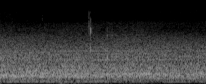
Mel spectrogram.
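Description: Steady fan noise from an electric space heater running on high, together with an inverter and an induction cooktop, all drawing about 300 amps from a 12 V battery.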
